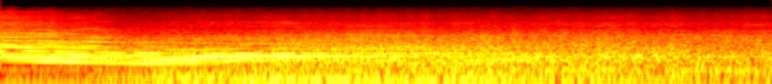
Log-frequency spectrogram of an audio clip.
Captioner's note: train whirs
